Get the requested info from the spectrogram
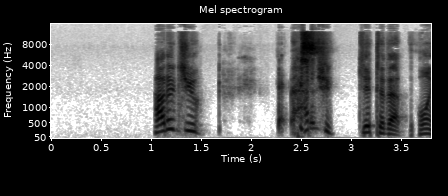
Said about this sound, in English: Bless you.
